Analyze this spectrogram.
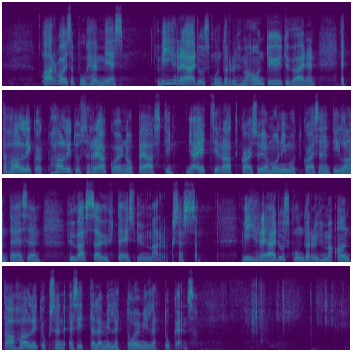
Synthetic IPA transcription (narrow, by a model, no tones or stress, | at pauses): ɑrʋo̞jsɑpuɦe̞mːies | ʋihre̞æe̞duskunt̪ɑryɦmæ̰ʔo̞nt̪yːt̪yʋæjne̞ne̞t̪ːæɦɦɑlːit̪usre̞ɑɡo̞jno̞pe̞ɑst̪ijɑ̰ʔe̞t̪sirɑt̪kɑjsujɑmo̞nimut̪kɑjse̞ːnt̪ilɑnt̪e̞ːse̞ːnhyʋæsːæyçt̪e̞jsy̰mːæ̰rːy̰kse̞sːæ | ʋihre̞ɑe̞duskunt̪ɑryhmæʔɑnt̪ɑːɦɑlːit̪ukse̞ne̞sit̪ːe̞le̞milːet̪ːo̞jmilːet̪ːukḛnsɑ̥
